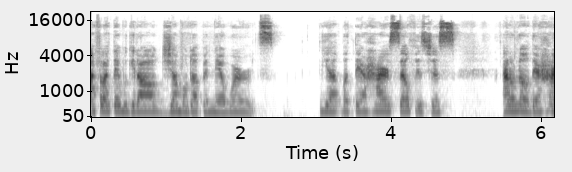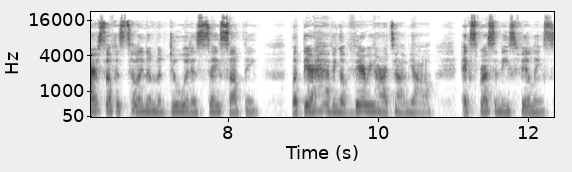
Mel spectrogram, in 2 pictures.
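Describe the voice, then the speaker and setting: This woman's voice sits fairly high and stays flat and monotone. She talks at a fairly quick pace. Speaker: tarot card reader. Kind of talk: psychic reading monologue. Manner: stutters at times; stumbling over words today.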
